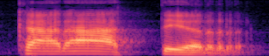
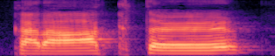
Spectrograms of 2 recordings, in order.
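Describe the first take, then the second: First: "caráter" said slowly as ca-RA-ter, no k sound; pronounced without C. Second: "caráter" said slowly with a k sound before the t; pronounced with C. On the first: Teacher showing the other spelling, "caráter" without any k. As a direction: stretch "caráter", open RA straight into ter. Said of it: "sem a letra C". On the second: Teacher showing the old spelling, "caráter" with sounded k. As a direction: say "caráter" as ca-RAC-ter, drawn out. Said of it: "com a letra C". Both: Shown as a demonstration.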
